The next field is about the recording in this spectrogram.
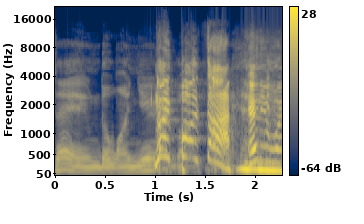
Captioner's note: speaking In Foreign Language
